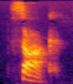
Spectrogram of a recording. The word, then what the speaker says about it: Sauk: Sauk. – Sauk Indians. – S-A-U-K. – S-A-U-K.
